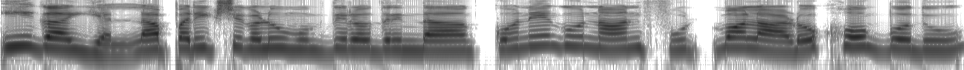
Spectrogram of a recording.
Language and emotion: Kannada, happy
